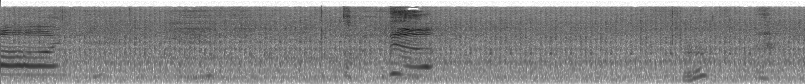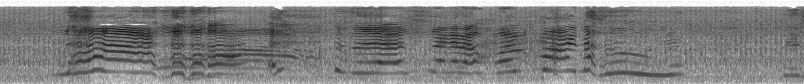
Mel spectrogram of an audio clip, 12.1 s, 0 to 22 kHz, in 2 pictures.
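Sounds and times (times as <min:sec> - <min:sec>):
child squealing: 0:06.5 - 0:10.9.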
